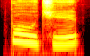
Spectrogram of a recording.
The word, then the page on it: 布局: bù jú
